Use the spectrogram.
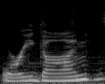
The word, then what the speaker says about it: Oregon: There's, if you say the E at all, it's very subtle. It's either Oregon or Oregon, not Oregon.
